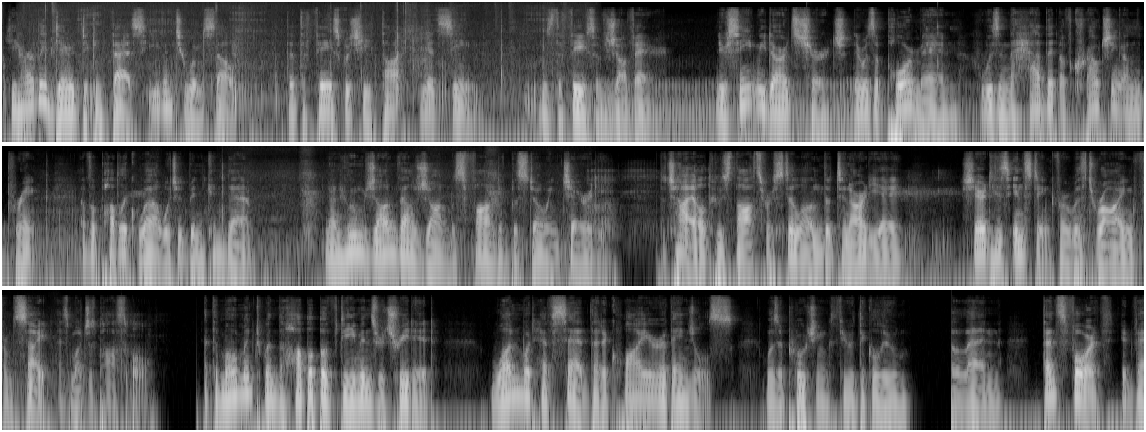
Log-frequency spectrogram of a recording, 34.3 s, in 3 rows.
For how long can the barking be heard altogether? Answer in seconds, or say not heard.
not heard.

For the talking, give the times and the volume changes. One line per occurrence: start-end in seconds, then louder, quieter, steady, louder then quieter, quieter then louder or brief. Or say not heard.
0.1-34.2 steady.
